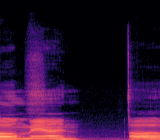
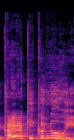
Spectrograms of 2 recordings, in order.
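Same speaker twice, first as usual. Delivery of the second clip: high, slow, drawn-out friend impression; imitating a friend; 14 semitones higher, 4 dB louder, slower than usual. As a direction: mimic the way he says it. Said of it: "What, what he would say".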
